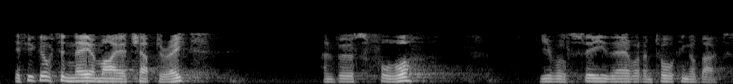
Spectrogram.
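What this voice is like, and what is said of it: Speaks with a noticeable accent. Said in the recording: “as you're getting used to my accent”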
